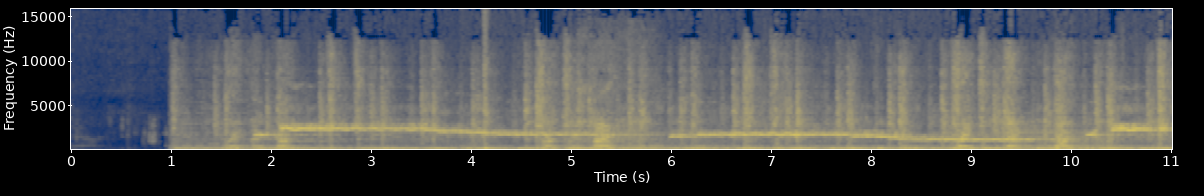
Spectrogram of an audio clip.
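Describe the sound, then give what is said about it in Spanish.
After a brief quiet start, a full-bodied theme tune kicks in, led by a clear whistled melody gliding between sustained high notes over steady rhythmic backing. It stays loud and even throughout. It is the theme music of Santiago Ballesteros Rodríguez's segment 'Pleitos Tengas y los Ganes'. “Bueno, bueno, suena la música de, nuestro compañero Santiago Ballesteros Rodríguez, la música de su sección Pleitos Tengas y los Ganes”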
